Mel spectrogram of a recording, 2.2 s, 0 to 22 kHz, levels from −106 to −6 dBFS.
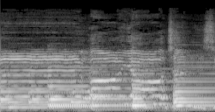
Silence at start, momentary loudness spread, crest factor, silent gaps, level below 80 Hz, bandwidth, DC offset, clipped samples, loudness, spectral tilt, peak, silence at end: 0 s; 2 LU; 14 dB; none; -58 dBFS; 9.8 kHz; under 0.1%; under 0.1%; -20 LUFS; -6.5 dB/octave; -6 dBFS; 0 s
